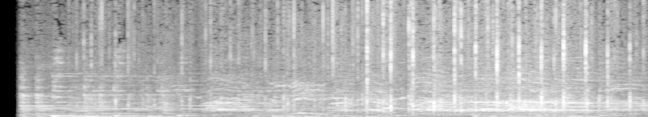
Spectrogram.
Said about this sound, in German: Die Hochzeitsgäste jubeln, als die Braut den Hochzeitssaal betritt.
